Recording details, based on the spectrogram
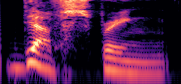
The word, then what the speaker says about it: Offspring: Oh, no, de Offspring. – Offspring. Offspring. Ahí, ahí, pronunciando bien.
